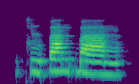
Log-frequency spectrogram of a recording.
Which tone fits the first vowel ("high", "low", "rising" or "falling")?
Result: low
